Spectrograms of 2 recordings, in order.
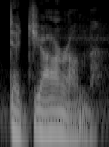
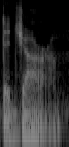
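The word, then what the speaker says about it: Djarum: of India uh called dejaram I don't know if you've ever heard of d-j-a-r-u-m dejaro the day is not silent neither is the J the Jason you got to pronounce it but uh we went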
